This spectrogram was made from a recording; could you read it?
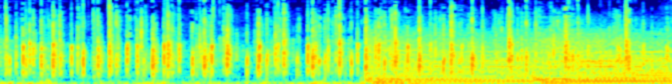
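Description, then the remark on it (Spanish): A burst of audience applause for the guests, dense rapid clapping for about two seconds, then a music jingle fades in and takes over while the clapping thins out beneath it. “Yo creo que para todos vosotros os vamos a dar un súper aplauso para que...”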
